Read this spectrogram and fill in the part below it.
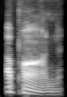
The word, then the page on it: upon: American English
